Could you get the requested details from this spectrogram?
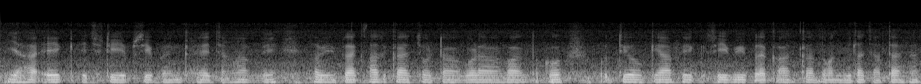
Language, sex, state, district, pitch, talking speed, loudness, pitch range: Hindi, male, Chhattisgarh, Raipur, 105 Hz, 150 wpm, -18 LUFS, 100-110 Hz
